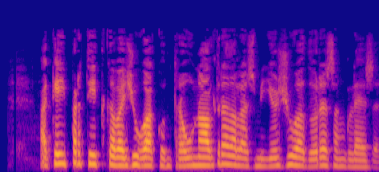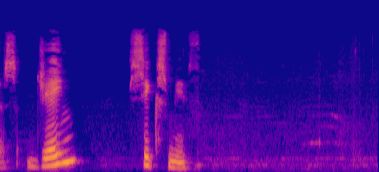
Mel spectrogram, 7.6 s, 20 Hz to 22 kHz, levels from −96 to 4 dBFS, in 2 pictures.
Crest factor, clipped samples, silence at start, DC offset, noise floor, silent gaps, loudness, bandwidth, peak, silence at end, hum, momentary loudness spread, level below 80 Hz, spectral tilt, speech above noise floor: 22 dB; under 0.1%; 0.4 s; under 0.1%; -65 dBFS; none; -23 LUFS; 11 kHz; -2 dBFS; 1.95 s; none; 15 LU; -74 dBFS; -6 dB/octave; 43 dB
